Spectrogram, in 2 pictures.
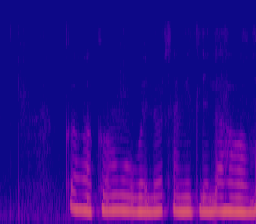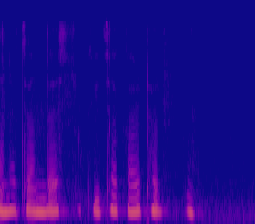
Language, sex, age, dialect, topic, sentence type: Marathi, female, 41-45, Varhadi, agriculture, question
